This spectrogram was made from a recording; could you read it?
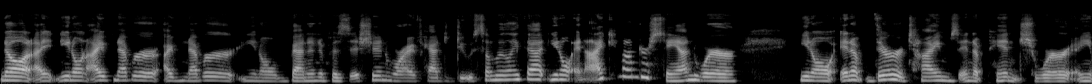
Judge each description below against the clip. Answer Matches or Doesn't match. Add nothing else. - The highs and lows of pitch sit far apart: Doesn't match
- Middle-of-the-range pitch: Matches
